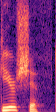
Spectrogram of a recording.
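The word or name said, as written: gearshift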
